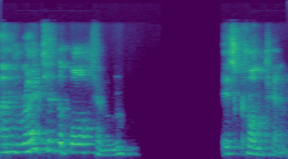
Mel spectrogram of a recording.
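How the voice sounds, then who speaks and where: A man with a Northern Irish accent and ordinary pitch variation. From Northern Ireland. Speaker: webinar presenter. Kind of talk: webinar presentation.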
